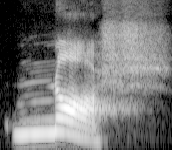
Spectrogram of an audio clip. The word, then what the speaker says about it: nós: That accent, as I said, opens the vowel, so you have to say nós, right?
